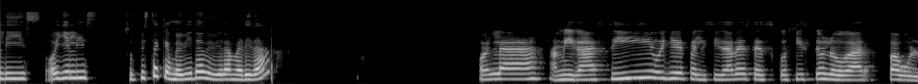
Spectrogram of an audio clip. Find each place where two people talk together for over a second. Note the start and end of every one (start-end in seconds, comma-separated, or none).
none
